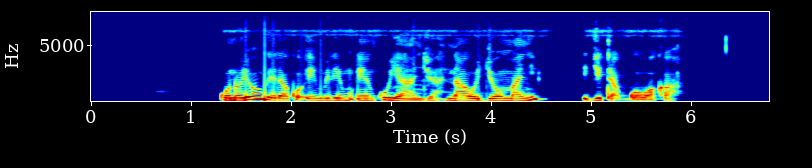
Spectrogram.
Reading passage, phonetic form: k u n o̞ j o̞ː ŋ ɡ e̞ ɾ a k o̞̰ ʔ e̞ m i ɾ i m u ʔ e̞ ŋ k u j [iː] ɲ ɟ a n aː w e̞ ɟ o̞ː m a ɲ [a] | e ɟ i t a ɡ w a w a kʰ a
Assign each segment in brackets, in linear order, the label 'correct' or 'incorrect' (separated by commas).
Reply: incorrect, incorrect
